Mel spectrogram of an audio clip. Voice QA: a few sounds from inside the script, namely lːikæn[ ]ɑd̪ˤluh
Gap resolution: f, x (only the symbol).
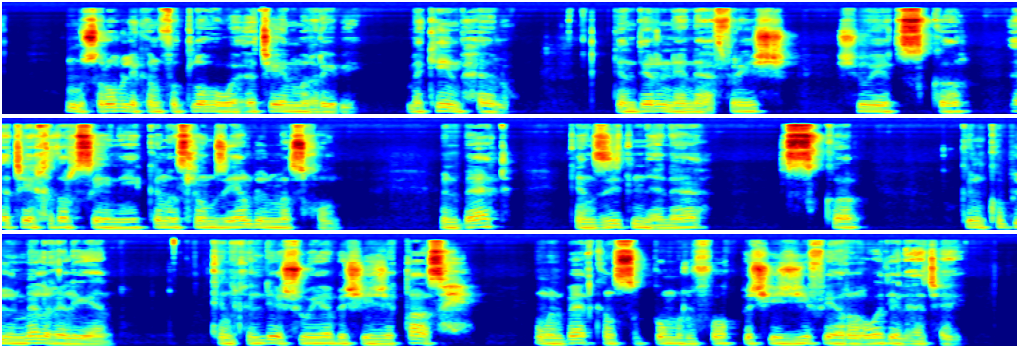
f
